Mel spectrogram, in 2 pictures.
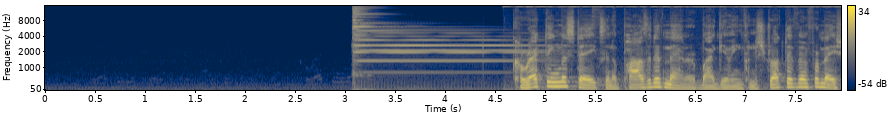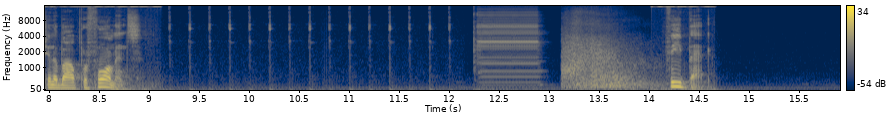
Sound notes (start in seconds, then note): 3.0 bell rings; 12.2 buzzer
